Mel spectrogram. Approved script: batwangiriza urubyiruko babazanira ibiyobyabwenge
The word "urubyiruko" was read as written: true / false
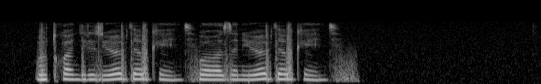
false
